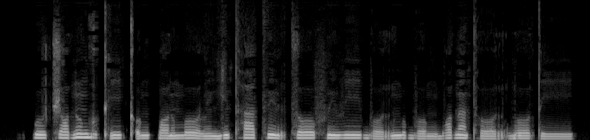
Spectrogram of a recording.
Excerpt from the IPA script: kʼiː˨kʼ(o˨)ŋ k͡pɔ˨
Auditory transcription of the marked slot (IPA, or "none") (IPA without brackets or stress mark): o˨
